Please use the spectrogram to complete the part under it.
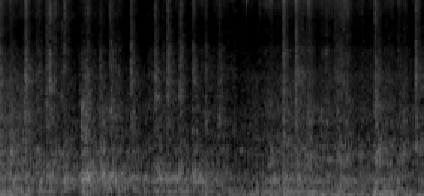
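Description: Homing pigeons coo softly in their loft, low murmuring calls repeating over a quiet background.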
